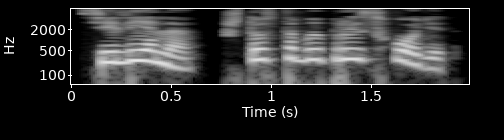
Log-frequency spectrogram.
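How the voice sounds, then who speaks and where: A storyteller voicing a stern, angry middle-aged father who shouts and forbids, in a dull, dry recording. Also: mid-range voice, moderate pace, dry recording, close to an everyday voice. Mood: shouting.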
